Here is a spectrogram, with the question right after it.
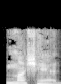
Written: mushhead

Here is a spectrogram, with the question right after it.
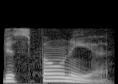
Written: dysphonia

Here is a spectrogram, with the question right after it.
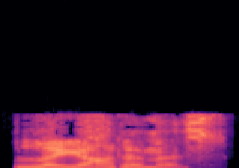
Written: laodamas

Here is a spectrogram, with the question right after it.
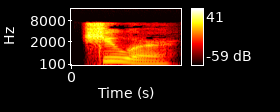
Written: shoer

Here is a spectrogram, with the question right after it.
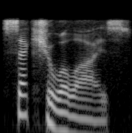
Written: sexualize

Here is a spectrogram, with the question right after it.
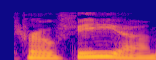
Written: trophaeum

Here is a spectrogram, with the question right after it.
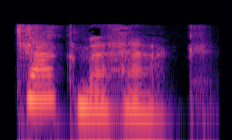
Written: tacmahack

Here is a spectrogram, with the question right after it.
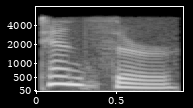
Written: tensor

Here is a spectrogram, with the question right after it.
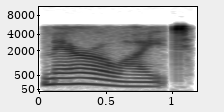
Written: Meroite

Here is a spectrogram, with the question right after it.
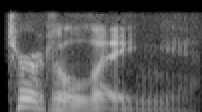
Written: turtling

